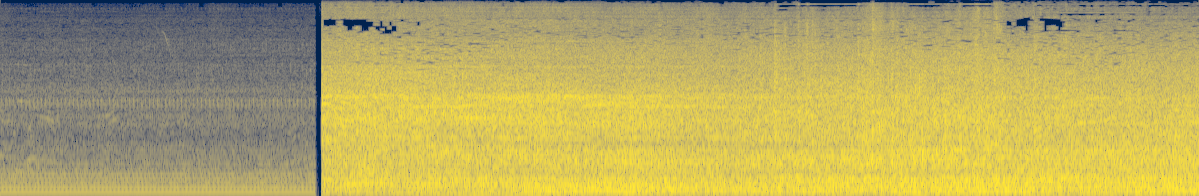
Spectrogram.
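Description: A low, steady hum, then about three seconds in an abrupt cut to a loud, steady rush of road noise from convoy trucks driving past close by.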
